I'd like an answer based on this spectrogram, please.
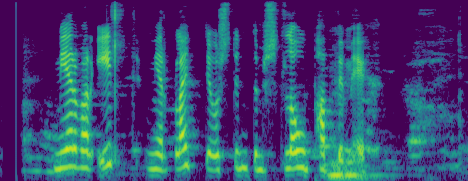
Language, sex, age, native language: Icelandic, female, 15, Icelandic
